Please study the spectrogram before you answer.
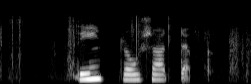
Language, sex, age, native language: Icelandic, male, 8, Icelandic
